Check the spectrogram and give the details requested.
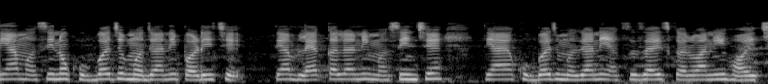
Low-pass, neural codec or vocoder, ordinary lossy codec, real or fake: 7.2 kHz; none; none; real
